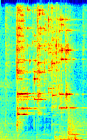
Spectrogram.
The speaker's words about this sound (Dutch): Zet even neer dat glas met bier dat u een dikke pens bezorgt.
